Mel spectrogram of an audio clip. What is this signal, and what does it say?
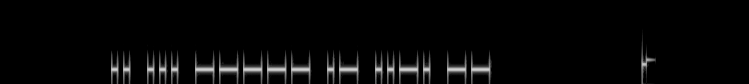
Morse code, heard as a keyed tone, about 20 wpm, 700 Hz. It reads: IS0AFM
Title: Call Signs - 20wpm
